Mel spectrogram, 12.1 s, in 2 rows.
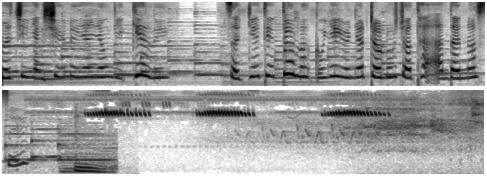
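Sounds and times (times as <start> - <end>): cricket trilling: 6.8 - 11.1
faint bird chirps: 6.8 - 12.0.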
